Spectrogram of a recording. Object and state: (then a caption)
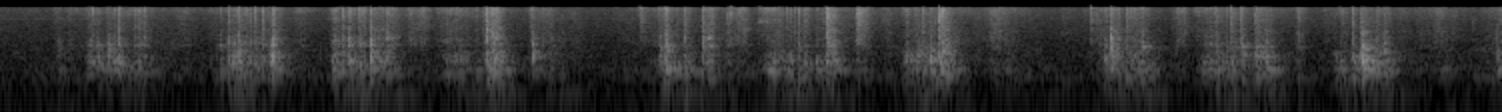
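Gym chalk block being scraped. A knife tip scratches and scrapes out the center of a solid white gym chalk block that is held steady. Dry, gritty scraping comes in irregular bursts with short pauses, bright and crumbly with almost no low end.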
